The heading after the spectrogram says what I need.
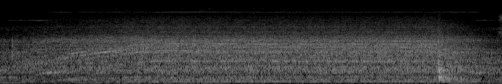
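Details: PM-1440GT lathe with a new Marathon E470 3 hp 230 V motor on a Hitachi WJ200-022SF VFD, replacing the cogging stock motor, in low gear L1 at 140 rpm: smooth steady hum, faint even whine, no knocks, then a quiet stop; normal running.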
